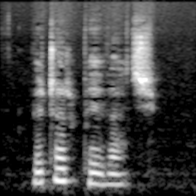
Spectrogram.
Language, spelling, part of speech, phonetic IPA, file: Polish, wyczerpywać, verb, [ˌvɨt͡ʃɛrˈpɨvat͡ɕ], LL-Q809 (pol)-wyczerpywać.wav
